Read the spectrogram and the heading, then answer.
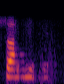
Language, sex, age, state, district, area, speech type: Hindi, female, 45-60, Uttar Pradesh, Mau, urban, conversation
